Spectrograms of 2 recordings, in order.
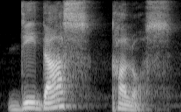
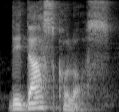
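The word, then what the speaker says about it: διδάσκαλος: So the Greek word teachers is called and pronounced didaskalos. Again, didaskalos. So the Greek word which we're deriving teachers from in this passage is didaskalos.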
